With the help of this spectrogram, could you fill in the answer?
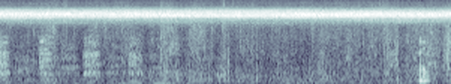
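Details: Golden Retrievers Bisu and Kohaku on a humid summer morning walk from a farm field, panting in quick rhythmic breathy bursts, over a constant shrill cicada drone.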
